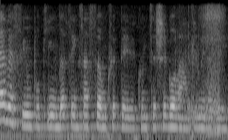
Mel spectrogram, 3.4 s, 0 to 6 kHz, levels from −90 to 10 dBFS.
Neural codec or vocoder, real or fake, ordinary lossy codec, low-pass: none; real; none; 5.4 kHz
